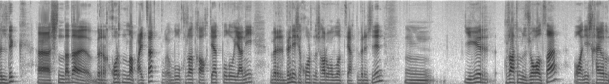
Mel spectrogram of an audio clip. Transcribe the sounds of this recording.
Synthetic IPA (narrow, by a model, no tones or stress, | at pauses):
bɪld̪ɪk | əʃənd̪ɑd̪ɑbɪɾqʰo̞ɾt̪ənd̪lˠɑpɑ̰jt̪sɑq̚bʊlˠqʰʊʒɑt̪̚qɑʊqt̪ijɑt̪̚bo̞lˠuəjɑʁnijbɪɾbɪɾne̞ʃe̞qʰo̞ɾt̪ənd̪əʃəʁɑɾuʁɑbo̞lˠɑd̪əsijɑqt̪əbɪɾɪnʃɪd̪e̞n | je̞ɡʲe̞ɾqʰʊʒɑt̪əməzʒo̞ʁɑlˠsɑ | wo̰ʁɑne̞ʃqʰɑjʁəɾu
